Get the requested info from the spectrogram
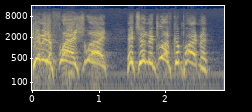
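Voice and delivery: loud yelling voice. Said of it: "He yells into his wife".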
